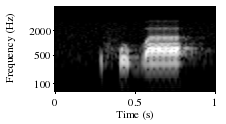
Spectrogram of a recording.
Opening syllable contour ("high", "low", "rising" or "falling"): high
